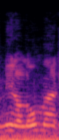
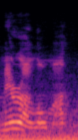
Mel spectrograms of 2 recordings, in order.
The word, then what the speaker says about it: Mira Loma: dc in midaloma california or is americans call it mira loma it's loma ours are usually pronounced like a d in spanish and that's a spanish word so it's how i pronounce it yeah it's the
